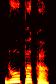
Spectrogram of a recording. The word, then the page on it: ಧೂಪಕ: dhupaka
